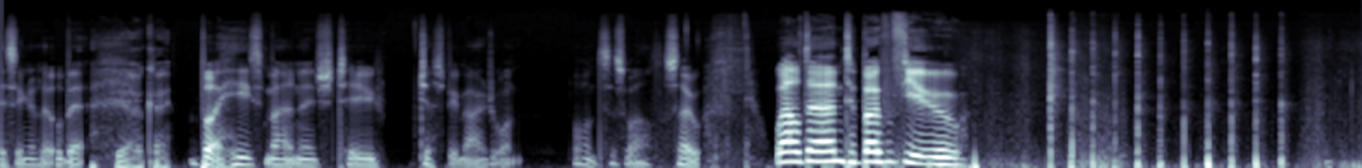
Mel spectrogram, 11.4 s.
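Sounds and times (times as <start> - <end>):
speech: 0.0 - 9.0
one person clapping hands: 8.7 - 10.9.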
